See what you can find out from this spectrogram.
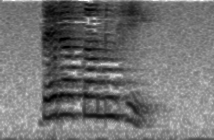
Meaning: actress
- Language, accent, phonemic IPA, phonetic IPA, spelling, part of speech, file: Armenian, Eastern Armenian, /deɾɑsɑnuˈhi/, [deɾɑsɑnuhí], դերասանուհի, noun, Hy-դերասանուհի.ogg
